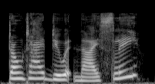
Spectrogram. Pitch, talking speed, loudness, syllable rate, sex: 250 Hz, 195 wpm, -17 LUFS, 5.7 syllables/s, female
